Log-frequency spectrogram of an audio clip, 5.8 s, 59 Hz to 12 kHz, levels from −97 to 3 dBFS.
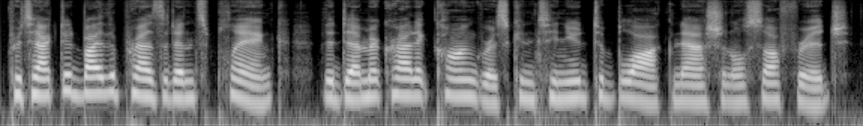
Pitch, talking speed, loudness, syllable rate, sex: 195 Hz, 135 wpm, -19 LUFS, 5.0 syllables/s, female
